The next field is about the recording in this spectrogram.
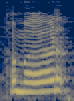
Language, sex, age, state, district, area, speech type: Bodo, female, 60+, Assam, Kokrajhar, rural, read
